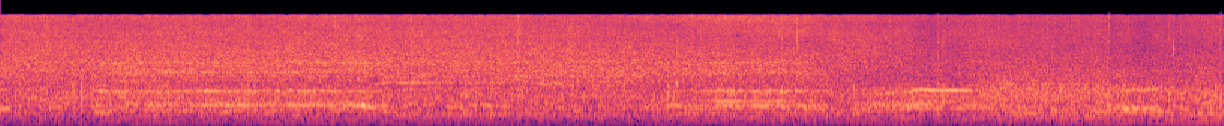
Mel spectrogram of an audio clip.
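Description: A steady hiss, with voices over it that hold drawn-out tones.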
